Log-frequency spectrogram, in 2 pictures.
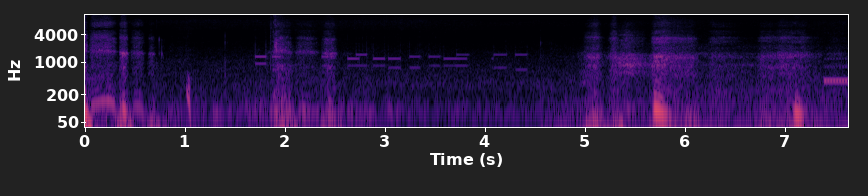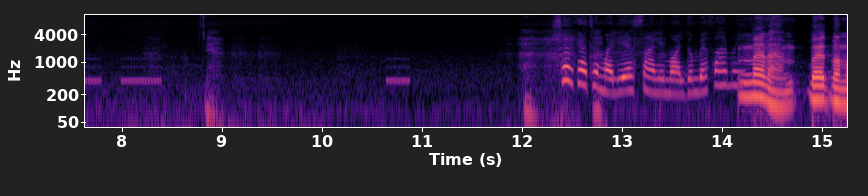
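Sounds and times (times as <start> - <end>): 
soft breathing: 0.0 - 3.2, 4.8 - 10.6, 11.6 - 13.1
slower, longer phone tones: 1.7 - 2.0, 2.6 - 4.5, 7.4 - 8.4, 10.6 - 11.0
speech: 12.5 - 15.2.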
